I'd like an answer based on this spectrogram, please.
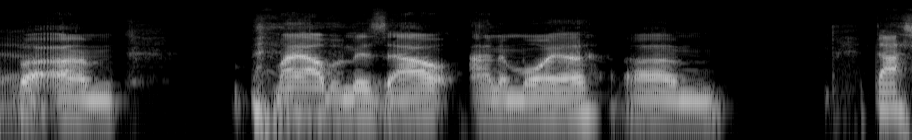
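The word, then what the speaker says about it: Anemoia: There's a lot of therapy going on here as well of shared trauma, but my album is out, Anamoya.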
